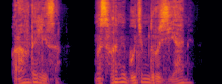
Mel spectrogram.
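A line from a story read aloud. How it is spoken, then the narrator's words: Touched whisper. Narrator (Russian): шепнула ей на ухо, растроганная этой лаской Зинаида Павловна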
